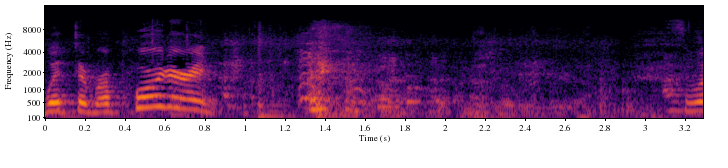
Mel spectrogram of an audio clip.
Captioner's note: laughter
